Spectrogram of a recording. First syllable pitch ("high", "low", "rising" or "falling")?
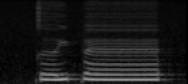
rising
